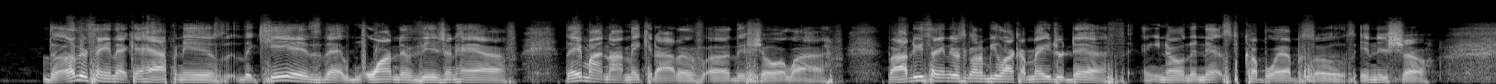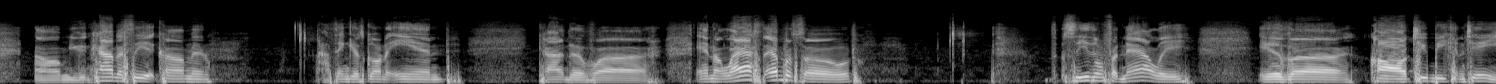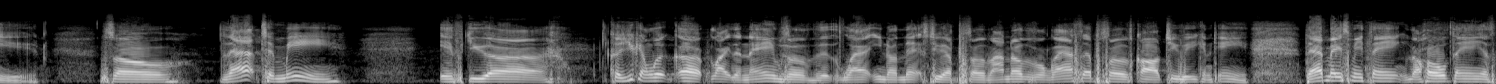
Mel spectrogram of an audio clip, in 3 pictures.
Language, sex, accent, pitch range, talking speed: English, male, American, 110-140 Hz, 150 wpm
